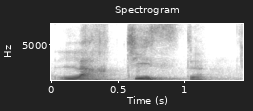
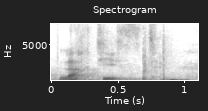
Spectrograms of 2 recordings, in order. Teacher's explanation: L'artiste, because this word begins with a vowel. So you don't even hear the le or the la.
